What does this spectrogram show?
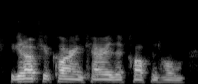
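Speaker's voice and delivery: ordinary talk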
